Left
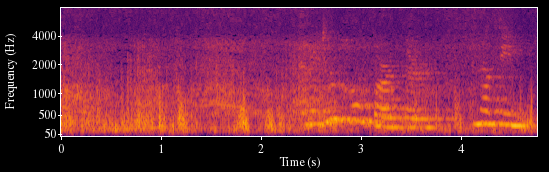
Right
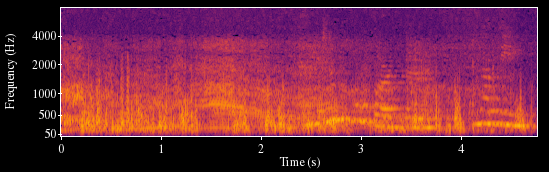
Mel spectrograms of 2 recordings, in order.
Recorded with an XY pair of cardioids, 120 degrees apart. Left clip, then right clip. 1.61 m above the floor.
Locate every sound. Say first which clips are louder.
2.4 s a woman speaking: left 1 dB; 35° left, 9 m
